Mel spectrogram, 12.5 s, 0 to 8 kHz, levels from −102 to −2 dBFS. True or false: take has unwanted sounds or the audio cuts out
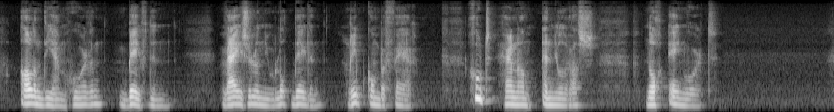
false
